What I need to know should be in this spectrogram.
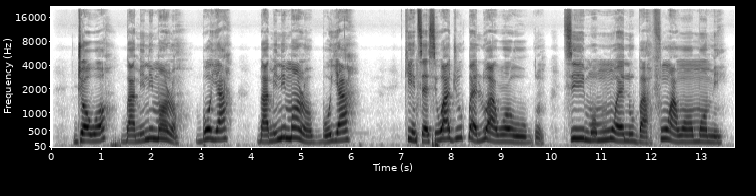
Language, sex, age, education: Yoruba, female, 30-45, tertiary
